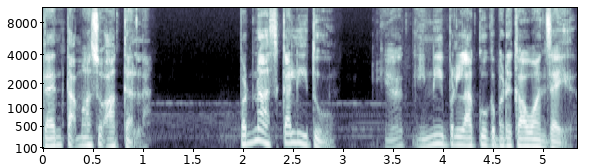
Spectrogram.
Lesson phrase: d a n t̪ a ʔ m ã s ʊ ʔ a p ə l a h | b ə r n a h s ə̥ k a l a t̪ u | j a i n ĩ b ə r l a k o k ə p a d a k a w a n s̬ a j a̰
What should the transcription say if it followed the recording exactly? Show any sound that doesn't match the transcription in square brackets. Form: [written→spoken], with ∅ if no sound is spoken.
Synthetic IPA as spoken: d a n t̪ a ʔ m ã s ʊ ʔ a [p→k] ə l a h | [b→p] ə r n a h s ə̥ k a l [a→i] t̪ u | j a i n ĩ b ə r l a k [o→u] k ə p a d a k a w a n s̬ a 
